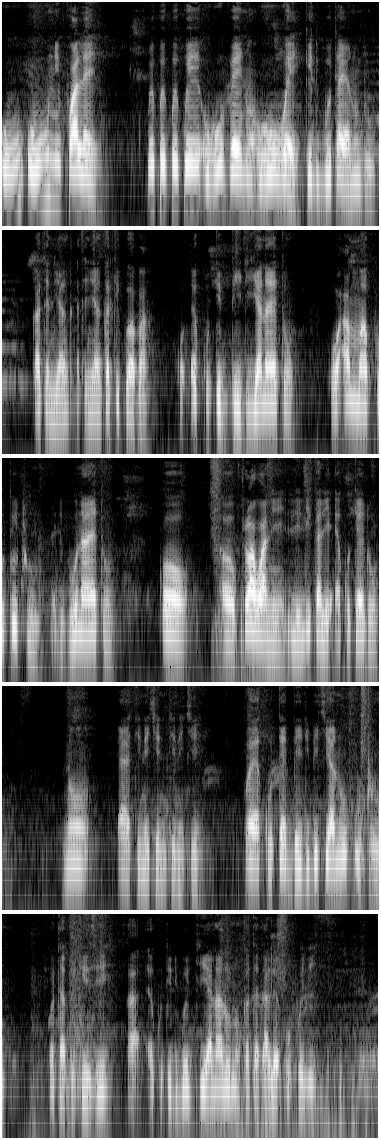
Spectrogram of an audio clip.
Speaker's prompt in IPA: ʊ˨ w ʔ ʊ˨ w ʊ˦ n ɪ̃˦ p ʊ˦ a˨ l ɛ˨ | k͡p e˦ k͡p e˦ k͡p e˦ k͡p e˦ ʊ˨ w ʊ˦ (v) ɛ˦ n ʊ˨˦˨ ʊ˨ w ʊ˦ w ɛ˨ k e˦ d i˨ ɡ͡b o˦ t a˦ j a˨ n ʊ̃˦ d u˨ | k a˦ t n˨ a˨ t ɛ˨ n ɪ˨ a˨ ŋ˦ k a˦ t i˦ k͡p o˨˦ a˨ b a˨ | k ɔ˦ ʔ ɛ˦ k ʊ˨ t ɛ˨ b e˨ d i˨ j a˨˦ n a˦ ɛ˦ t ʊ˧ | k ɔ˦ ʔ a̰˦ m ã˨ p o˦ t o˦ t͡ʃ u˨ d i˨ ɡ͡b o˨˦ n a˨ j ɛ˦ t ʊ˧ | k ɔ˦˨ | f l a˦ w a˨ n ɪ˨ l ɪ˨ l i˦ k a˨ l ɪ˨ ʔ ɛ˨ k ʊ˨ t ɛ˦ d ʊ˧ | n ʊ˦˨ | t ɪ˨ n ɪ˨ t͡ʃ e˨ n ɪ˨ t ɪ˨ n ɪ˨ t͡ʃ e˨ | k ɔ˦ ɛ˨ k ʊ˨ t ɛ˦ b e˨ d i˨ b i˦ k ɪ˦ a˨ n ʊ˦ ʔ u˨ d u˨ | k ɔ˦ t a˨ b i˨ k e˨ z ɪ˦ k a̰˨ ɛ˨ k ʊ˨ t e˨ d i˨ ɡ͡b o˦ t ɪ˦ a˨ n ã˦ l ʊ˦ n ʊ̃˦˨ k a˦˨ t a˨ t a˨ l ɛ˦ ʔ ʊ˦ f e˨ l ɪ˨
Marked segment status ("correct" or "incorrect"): correct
